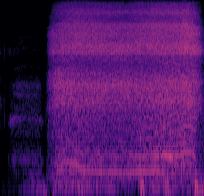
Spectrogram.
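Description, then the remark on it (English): One long, breathy sniff, a steady airy rush lasting about a second and a half as someone deeply inhales the aroma from a glass of whiskey that had held an ice cube. Faint low bumps come near the end. “Take a sip. You can give it a big old snifferooski.”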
